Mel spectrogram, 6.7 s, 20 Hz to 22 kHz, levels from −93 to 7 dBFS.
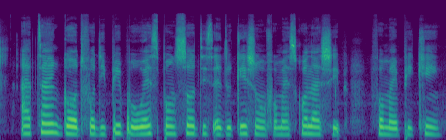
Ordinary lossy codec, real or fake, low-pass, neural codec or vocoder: none; real; 14.4 kHz; none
